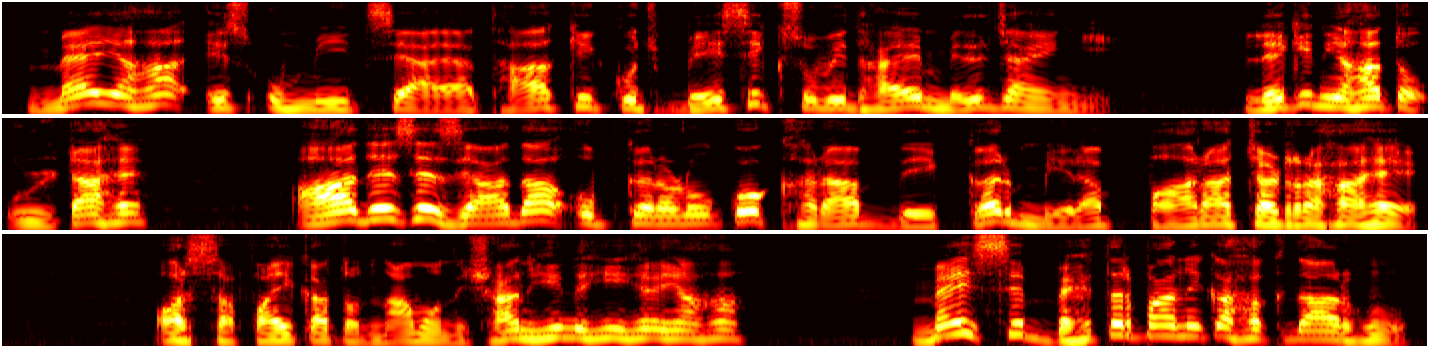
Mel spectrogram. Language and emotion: Hindi, angry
